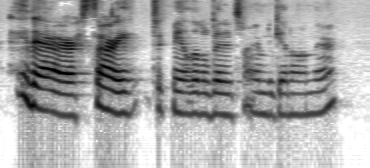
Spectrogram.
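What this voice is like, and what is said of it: Sick, hoarse, lost voice. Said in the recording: “you still sound sick ... I lose my voice ... I sound worse than I am. I still have a cough”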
